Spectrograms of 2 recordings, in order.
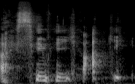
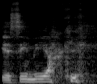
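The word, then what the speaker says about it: Issey Miyake: you guys have any i see miyaki to my credit though the guy working at the store was like it's actually pronounced issy miyaki diamonds on my pleats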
